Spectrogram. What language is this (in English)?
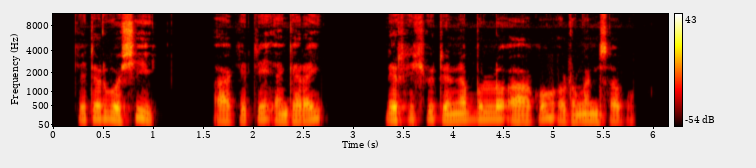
Masai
